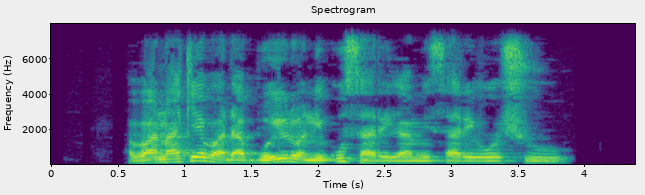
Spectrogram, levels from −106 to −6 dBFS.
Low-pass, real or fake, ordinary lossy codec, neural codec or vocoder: 7.2 kHz; real; Opus, 64 kbps; none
